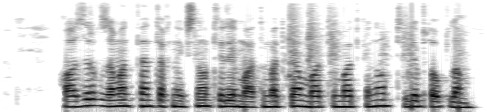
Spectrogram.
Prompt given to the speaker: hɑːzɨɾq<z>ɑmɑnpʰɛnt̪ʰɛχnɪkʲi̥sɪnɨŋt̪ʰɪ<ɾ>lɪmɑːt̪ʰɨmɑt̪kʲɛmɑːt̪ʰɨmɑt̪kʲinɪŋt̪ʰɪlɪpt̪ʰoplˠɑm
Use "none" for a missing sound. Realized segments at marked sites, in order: z, none

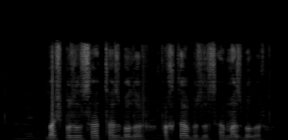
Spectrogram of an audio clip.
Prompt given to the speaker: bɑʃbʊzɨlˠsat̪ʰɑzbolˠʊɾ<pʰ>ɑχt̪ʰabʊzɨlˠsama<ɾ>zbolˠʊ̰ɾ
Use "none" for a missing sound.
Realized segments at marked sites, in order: pʰ, none

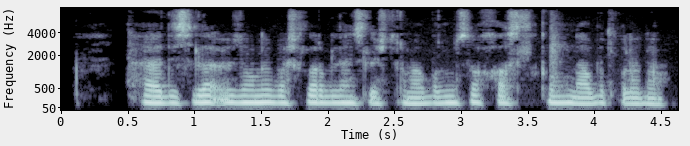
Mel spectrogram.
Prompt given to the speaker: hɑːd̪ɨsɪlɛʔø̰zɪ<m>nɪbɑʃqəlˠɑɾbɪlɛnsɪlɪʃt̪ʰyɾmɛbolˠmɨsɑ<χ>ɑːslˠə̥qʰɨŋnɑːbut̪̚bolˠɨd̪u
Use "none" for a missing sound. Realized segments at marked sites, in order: ŋ, χ

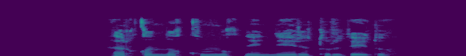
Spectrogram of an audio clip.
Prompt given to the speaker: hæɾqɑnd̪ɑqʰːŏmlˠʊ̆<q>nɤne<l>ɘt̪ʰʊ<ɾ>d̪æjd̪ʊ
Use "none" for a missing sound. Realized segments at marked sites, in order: q, ɾ, ɾ

